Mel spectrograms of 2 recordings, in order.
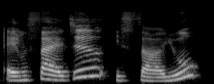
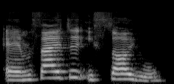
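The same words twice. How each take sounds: First: "있어요" rises clearly at the end; "있어요" with a rising question tune. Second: "있어요" ends on a falling tune, no rise at the end; "있어요" falls off like a plain statement. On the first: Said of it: "dapat tataas siya". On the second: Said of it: "Kapag sabi kasing". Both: Shown as a demonstration.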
